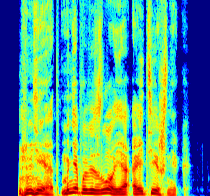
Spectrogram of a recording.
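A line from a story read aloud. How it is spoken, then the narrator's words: Laughing. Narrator (Russian): засмеялся Вадим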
